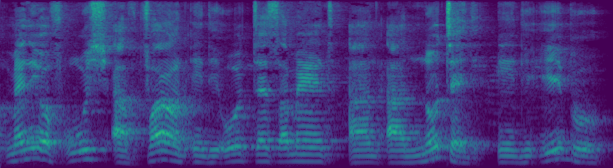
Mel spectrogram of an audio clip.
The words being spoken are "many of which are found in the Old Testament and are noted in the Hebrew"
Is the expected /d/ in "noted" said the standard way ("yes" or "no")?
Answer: yes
